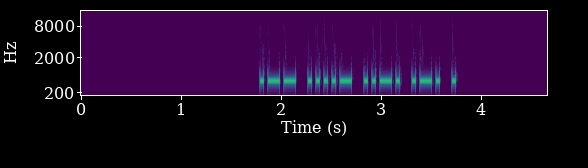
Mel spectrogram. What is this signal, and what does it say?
Morse code, heard as a keyed tone, about 31 wpm, 700 Hz. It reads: W4FRE
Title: USA Call Signs - 5 Characters - Repeated 3x - 30wpm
